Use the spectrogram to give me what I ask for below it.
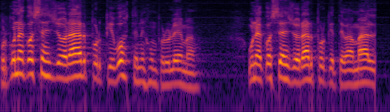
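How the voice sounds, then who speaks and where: A man's voice: fairly high pitch, a little fast, darkish tone, lo-fi sound. A man preaching a sermon, earnestly asking the congregation repeated personal questions. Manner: earnest, repetitive questions to the listener.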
